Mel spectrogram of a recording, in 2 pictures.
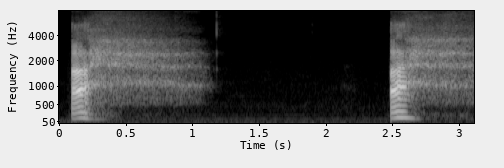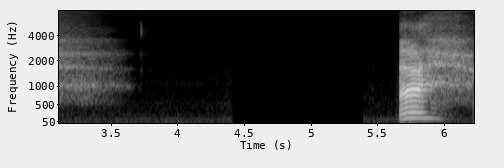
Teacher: with ha you'll be pushing air out the friction of that air passing through the small opening generates the ha sound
